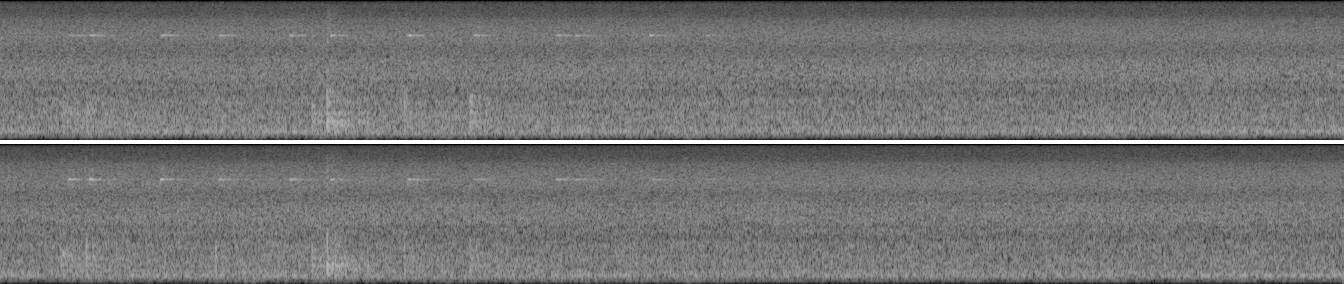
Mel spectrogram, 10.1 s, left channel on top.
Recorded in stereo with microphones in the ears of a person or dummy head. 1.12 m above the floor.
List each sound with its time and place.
0.5 s keys jangling: 75° right (ahead or behind), 0.9 m; by 5.3 s 30° left (ahead or behind), 2.5 m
